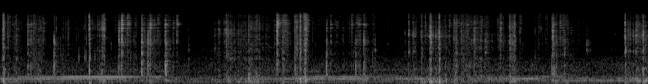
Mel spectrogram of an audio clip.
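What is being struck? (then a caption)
Bar of soap carved with a metal blade. A metal blade scrapes and carves crumbly shavings from a solid bar of multicolored chunk soap held in the hand. Bright, dry crunching and scraping come in quick, irregular bursts, with a faint steady low hum beneath.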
